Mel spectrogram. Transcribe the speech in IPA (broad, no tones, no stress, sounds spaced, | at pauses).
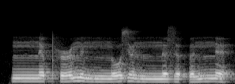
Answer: nː ɛ pʰ ə˞ n ɨ nː o z ø nː ə z ə ʔ ə nː ɛ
